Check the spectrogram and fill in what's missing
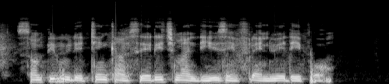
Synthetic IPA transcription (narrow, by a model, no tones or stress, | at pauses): sɔ̃mpipuldetʰĩŋkãnseɾit͡ʃmãndejuzĩnfɾɛ̃ndwedepʰɔ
